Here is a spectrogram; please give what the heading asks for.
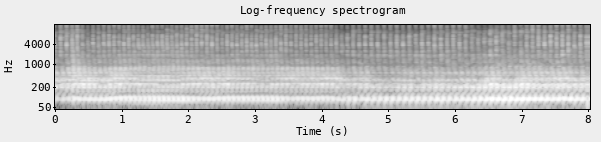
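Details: Royal Enfield 350cc Bullet single on a freshly made custom open megaphone exhaust, recorded indoors, idling and revving. Loud, deep, even thump, steady and clean through the blips; healthy running.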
